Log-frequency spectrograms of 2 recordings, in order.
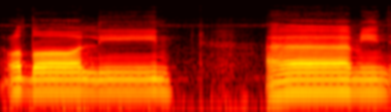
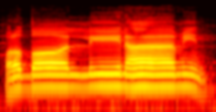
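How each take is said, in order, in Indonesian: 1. Ada jeda singkat sebelum kata terakhir. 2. Kata-katanya terus tanpa jeda. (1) "Berhenti dulu sebentar. ... Jadi ada jeda sedikit" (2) "Boleh, kalau sih boleh, boleh aja"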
